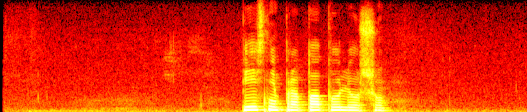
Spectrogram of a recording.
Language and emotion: Russian, neutral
